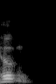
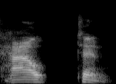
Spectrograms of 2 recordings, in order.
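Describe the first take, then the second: First: The first syllable sounds like 'hoo'. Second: The first syllable does not sound like 'hoo'. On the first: It is said this way for fun. "I like saying Hooten because it's fun" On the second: This is how the owner of the name says it. "it came back with two words"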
